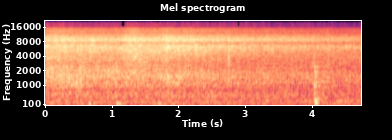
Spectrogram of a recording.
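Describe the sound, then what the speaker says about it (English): Vegetables sear in a hot pan on a stovetop set to high, producing a steady close sizzle and hiss with a few faint pops and clinks, and no talking. "we can saute off our vegetables, which will do a quick, almost like a fajita sear on our vegetables"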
